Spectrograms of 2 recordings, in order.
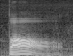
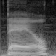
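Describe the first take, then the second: First: The name rhymes with ball. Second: The name rhymes with bale. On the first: "I always pronounced it ball" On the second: "But it could be bale"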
